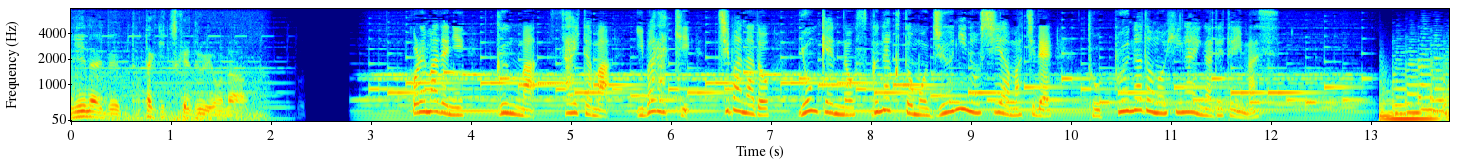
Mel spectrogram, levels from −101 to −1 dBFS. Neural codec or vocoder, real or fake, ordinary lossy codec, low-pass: none; real; none; none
